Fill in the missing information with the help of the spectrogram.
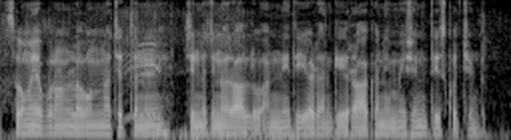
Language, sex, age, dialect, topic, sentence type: Telugu, male, 18-24, Telangana, agriculture, statement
